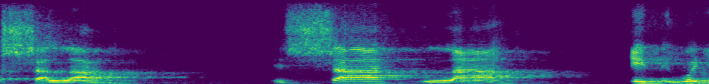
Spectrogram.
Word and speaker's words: shalom: to pronounce the words that's why they say shalom with the O M instead of shalam is sha la in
